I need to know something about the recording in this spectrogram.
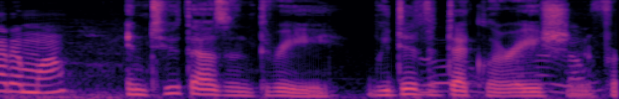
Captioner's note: through translator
